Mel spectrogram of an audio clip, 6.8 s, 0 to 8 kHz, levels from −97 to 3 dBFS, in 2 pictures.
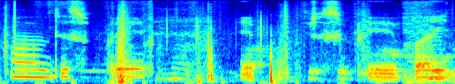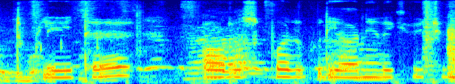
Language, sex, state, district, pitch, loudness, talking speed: Hindi, female, Bihar, Katihar, 245 Hz, -24 LUFS, 115 wpm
